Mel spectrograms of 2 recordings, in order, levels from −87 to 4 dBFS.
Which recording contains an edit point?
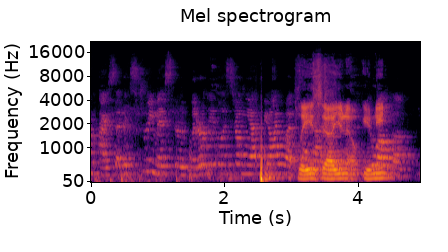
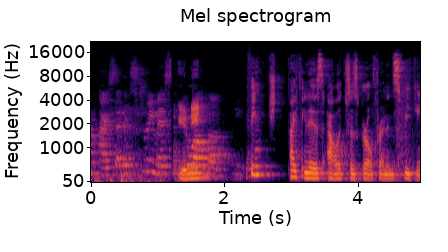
second; 3 cuts; at 1.3 s, 2.4 s, 3.2 s

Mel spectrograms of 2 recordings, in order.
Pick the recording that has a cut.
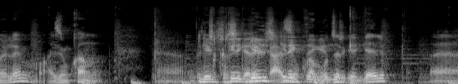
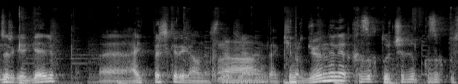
second; 1 cut; at 3.0 s

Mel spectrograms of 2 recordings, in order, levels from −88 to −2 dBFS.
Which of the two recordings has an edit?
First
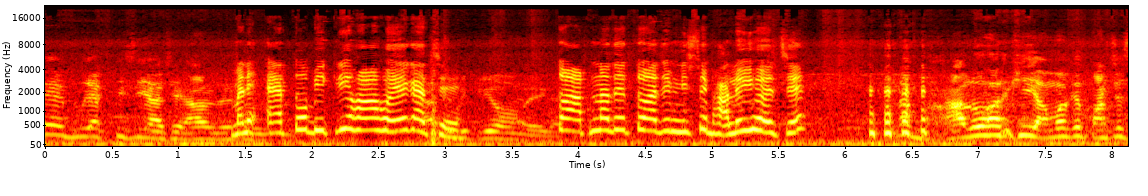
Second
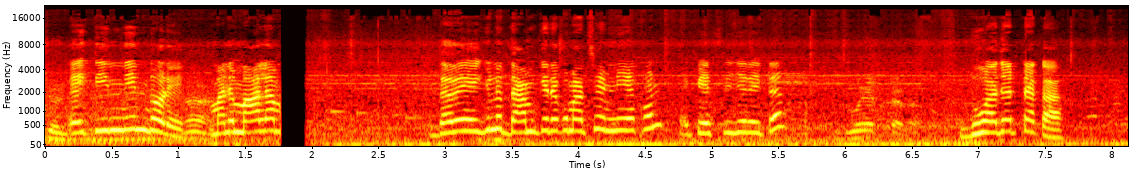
second; 1 cut; at 1.8 s

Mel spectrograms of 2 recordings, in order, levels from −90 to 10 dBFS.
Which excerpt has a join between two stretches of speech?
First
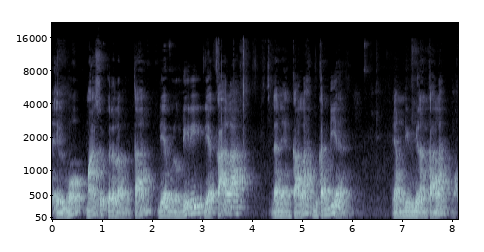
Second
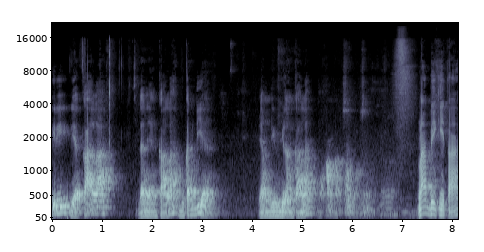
second; 1 cut; at 6.9 s

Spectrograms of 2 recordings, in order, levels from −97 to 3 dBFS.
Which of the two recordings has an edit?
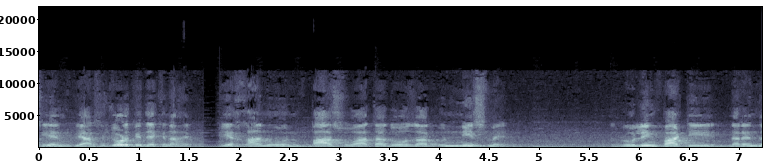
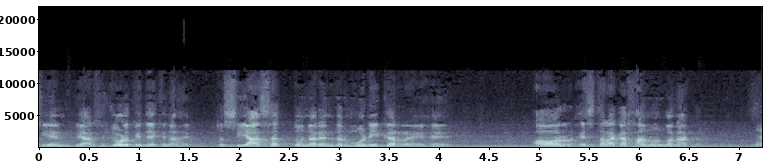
first; 1 cut; at 1.8 s

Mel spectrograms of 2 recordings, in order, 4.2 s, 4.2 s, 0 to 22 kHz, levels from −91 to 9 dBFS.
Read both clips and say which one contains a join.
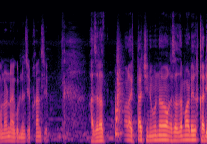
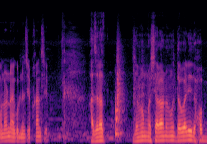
first; 1 cut; at 2.6 s

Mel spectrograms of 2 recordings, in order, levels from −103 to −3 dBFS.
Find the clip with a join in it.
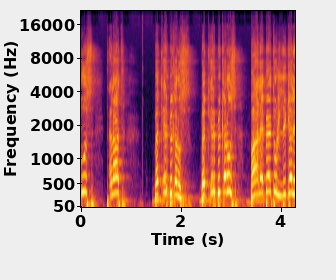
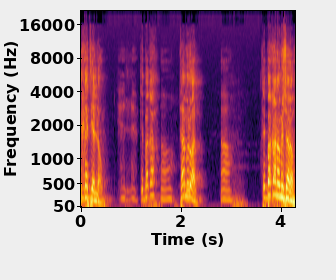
second; 1 cut; at 1.6 s

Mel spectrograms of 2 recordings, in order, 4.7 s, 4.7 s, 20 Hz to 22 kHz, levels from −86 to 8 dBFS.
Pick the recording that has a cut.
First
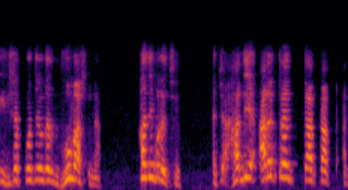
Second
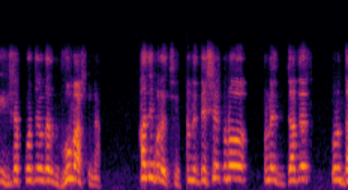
second; 1 cut; at 2.5 s

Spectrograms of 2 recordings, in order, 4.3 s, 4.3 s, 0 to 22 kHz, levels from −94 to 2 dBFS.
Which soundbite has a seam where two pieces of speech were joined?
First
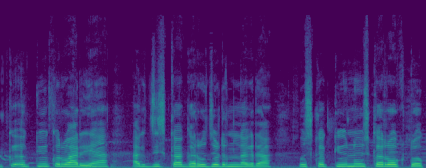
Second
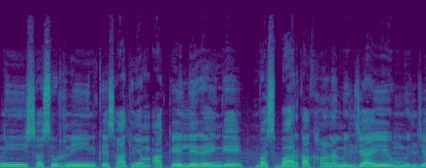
second; 1 cut; at 2.5 s

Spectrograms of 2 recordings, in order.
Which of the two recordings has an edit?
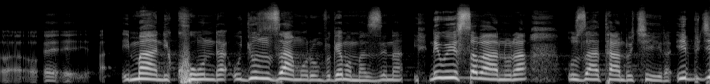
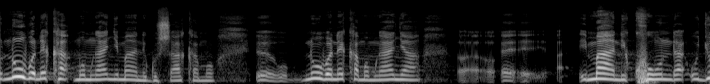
first; 1 cut; at 4.1 s

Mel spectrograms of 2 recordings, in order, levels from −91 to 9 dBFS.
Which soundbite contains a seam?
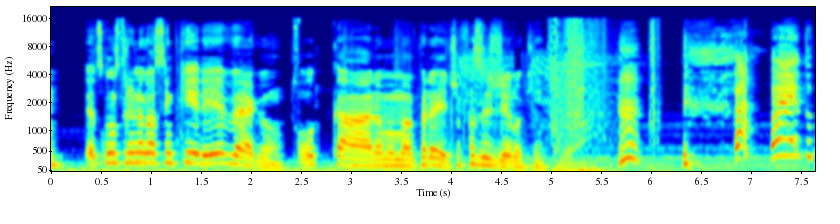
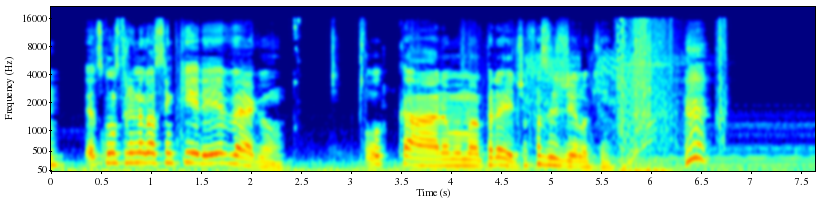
first; 2 cuts; at 2.3 s, 6.1 s

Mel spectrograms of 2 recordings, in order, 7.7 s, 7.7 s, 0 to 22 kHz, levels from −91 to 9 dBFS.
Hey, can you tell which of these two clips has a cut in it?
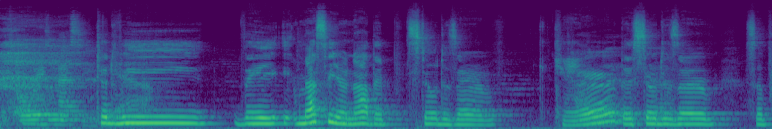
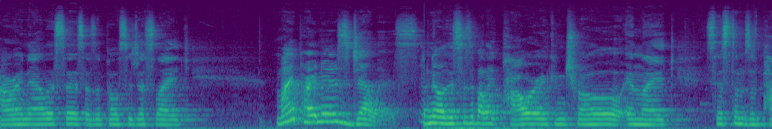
second; 1 cut; at 4.2 s

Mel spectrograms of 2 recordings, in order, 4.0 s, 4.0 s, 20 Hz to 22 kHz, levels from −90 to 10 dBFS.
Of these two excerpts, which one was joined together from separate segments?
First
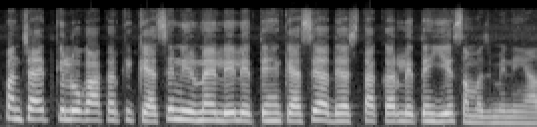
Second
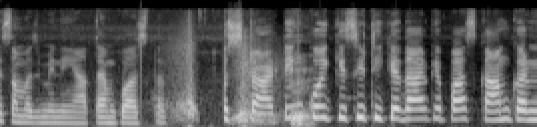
second; 1 cut; at 1.7 s

